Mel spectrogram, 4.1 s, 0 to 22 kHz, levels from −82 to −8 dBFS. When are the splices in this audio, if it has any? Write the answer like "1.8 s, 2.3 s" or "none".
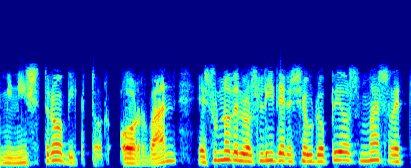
none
